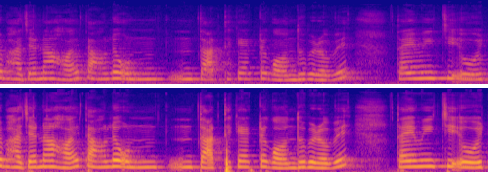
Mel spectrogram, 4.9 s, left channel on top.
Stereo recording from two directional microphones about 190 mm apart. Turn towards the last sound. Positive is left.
turn(degrees=-35)  # may be behind; listen again after turning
